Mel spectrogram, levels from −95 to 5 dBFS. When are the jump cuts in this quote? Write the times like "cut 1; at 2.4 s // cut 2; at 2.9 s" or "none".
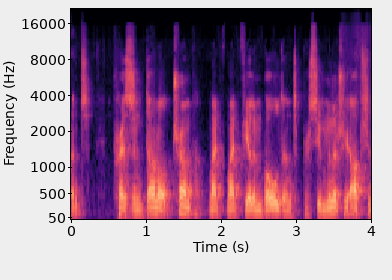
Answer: cut 1; at 2.0 s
